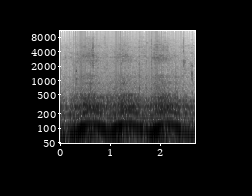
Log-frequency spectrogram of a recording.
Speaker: Loud pipes, motor running. You can hear me when I'm coming.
